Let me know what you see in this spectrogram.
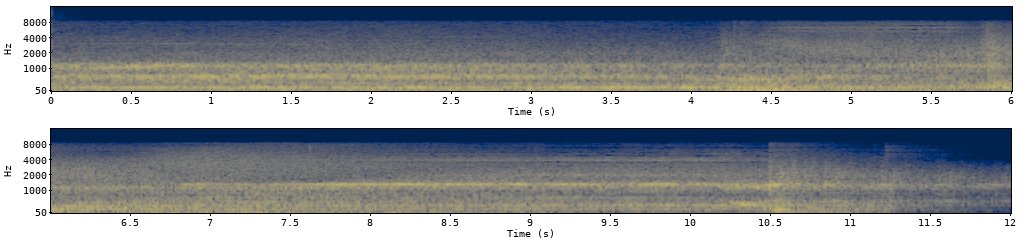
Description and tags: Mechanical Shutdown
A machine door shutting down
